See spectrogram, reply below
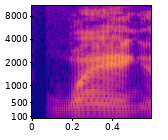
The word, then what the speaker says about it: Wang: Garrett, I just stumbled right all over his name because I always, in my head, you know, I was like I'm going to say it wrong, and then I say it wrong, right? Garrett Wang is going to be on,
